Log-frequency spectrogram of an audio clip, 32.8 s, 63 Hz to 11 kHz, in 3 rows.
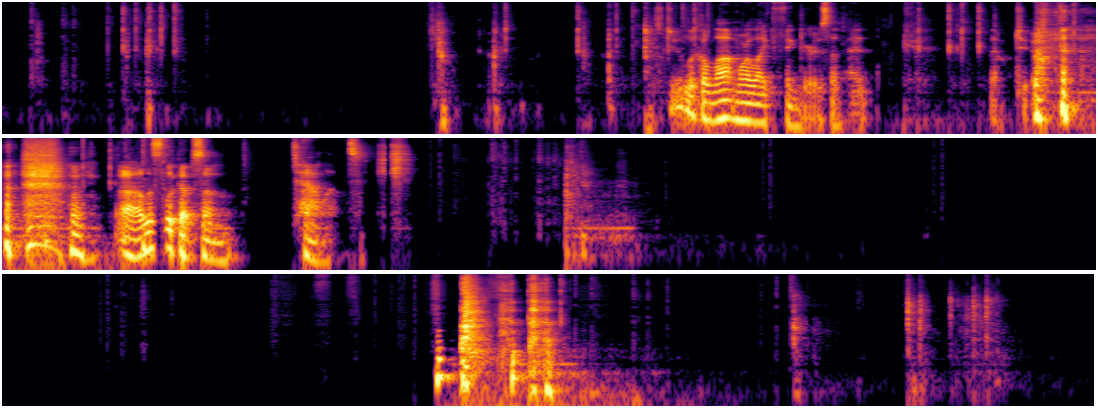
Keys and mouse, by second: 0.4 v, 1.4 v, 6.3 v, 28.0 v, 30.8 v, 31.2 ], 31.4 ], 31.5 ].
